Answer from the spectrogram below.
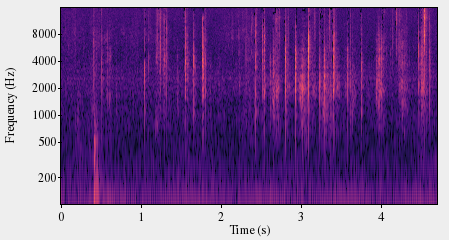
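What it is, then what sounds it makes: Small wooden toy block. A small, solid, round unfinished pine toy block is held in one hand and tapped and scratched by long nails wearing metal nail jewelry and rings. One sharp tap opens the clip, followed by a run of quick, light, bright clicks and dry crinkly scratches that stop short with almost no ring, over a steady low hum.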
